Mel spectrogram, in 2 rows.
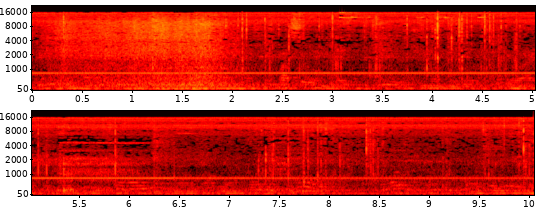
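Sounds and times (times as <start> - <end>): steady low hum: 0.0 - 10.0
package handling noise: 1.1 - 6.6, 7.2 - 10.0.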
